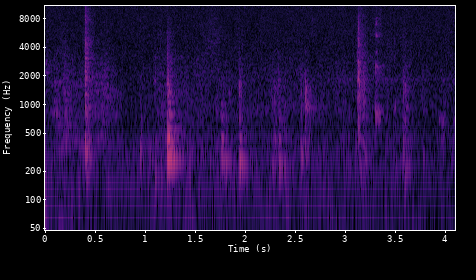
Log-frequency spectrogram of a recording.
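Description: Faint, scattered clicks and knocks, about six of them, from an acoustic guitar being lifted off its stand and its strap put over the player's shoulder.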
